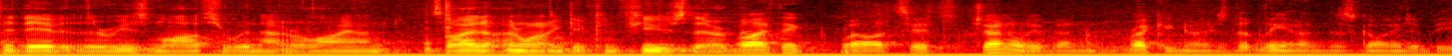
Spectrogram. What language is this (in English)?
English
